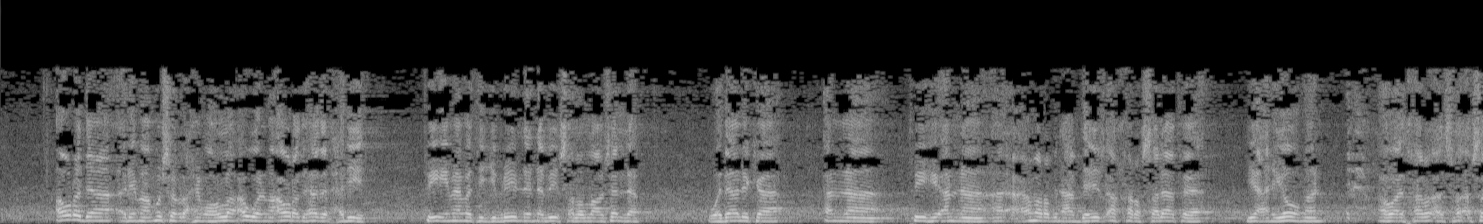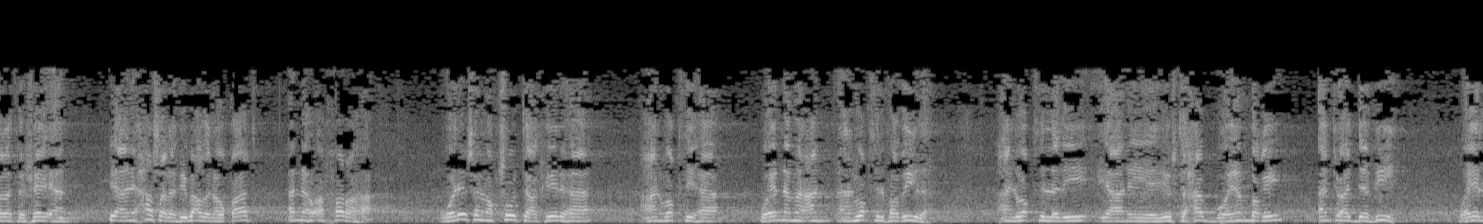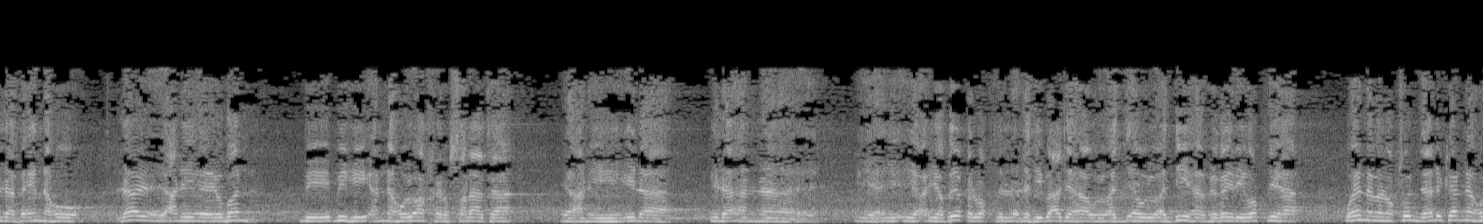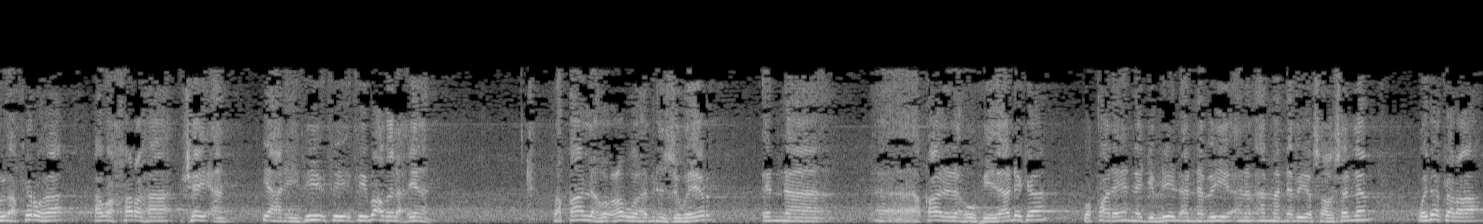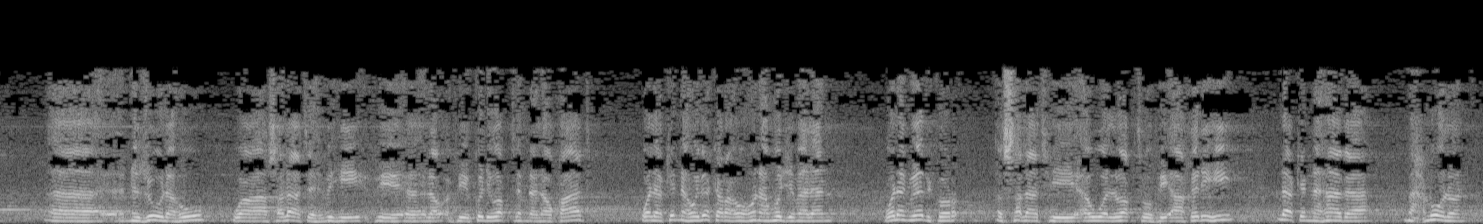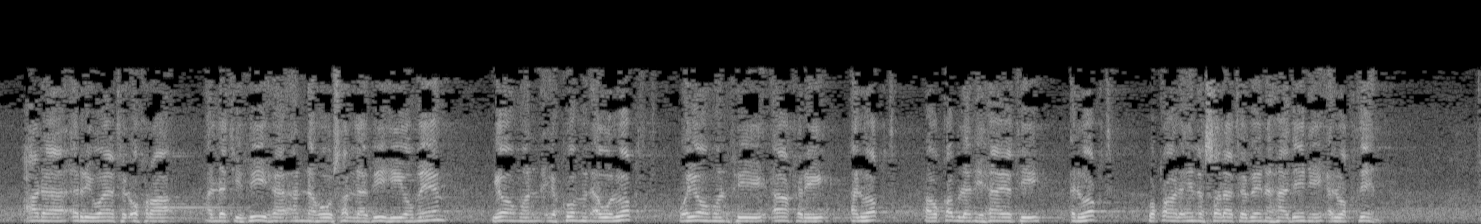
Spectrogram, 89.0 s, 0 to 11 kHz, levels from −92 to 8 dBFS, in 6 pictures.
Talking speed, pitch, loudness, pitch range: 115 wpm, 175 Hz, -15 LUFS, 170-190 Hz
